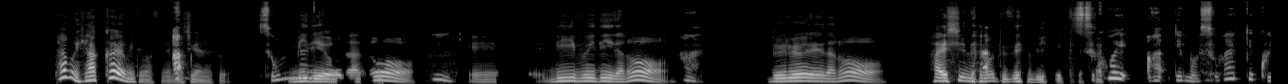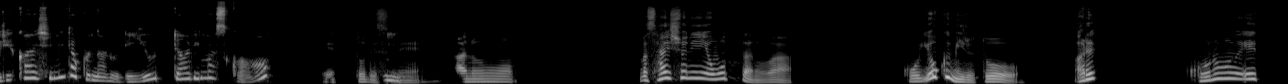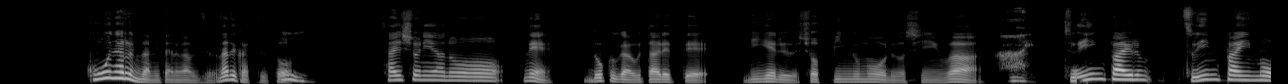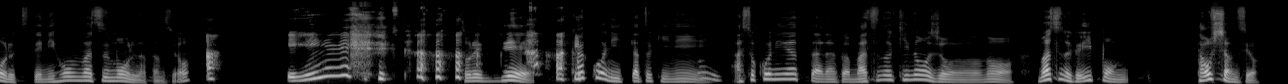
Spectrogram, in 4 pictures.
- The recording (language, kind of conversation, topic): Japanese, podcast, 映画で一番好きな主人公は誰で、好きな理由は何ですか？
- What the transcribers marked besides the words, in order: laughing while speaking: "配信だのって全部入れて。はい"; laugh; laughing while speaking: "はい"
